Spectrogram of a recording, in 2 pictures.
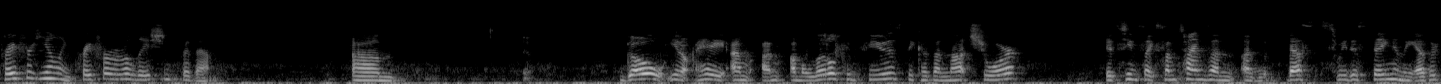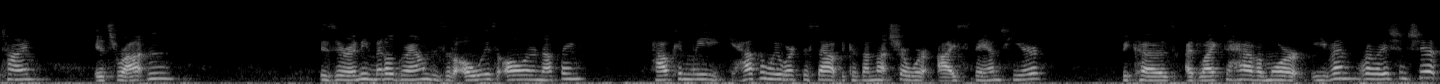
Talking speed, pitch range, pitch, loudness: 160 wpm, 175-230 Hz, 205 Hz, -29 LUFS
